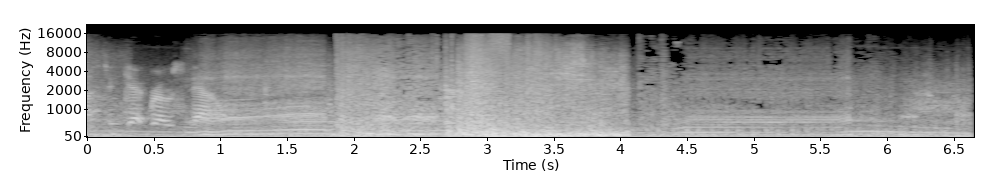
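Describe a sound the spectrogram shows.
A car engine revs loudly and shifts through gears.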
